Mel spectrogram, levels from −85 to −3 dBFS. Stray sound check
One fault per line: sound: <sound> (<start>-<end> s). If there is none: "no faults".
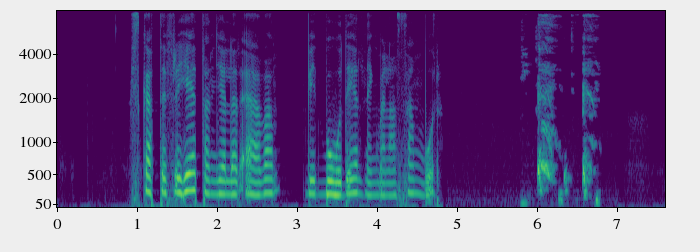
sound: cough (5.8-6.8 s)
